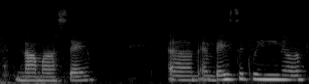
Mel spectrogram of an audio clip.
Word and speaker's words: Namaste: That one is pronounced Namaste.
